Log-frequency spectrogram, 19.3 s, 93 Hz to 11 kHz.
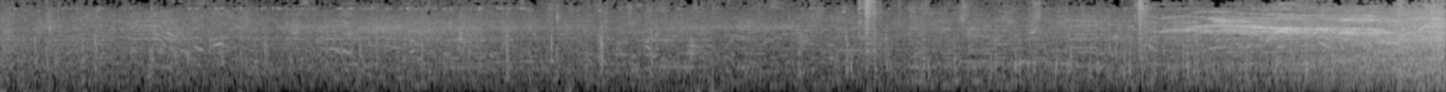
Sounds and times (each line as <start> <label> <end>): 15.0 roller coaster 19.2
